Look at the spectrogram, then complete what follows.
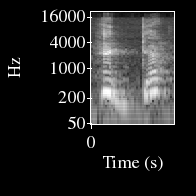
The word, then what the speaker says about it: hygge: Hygge.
